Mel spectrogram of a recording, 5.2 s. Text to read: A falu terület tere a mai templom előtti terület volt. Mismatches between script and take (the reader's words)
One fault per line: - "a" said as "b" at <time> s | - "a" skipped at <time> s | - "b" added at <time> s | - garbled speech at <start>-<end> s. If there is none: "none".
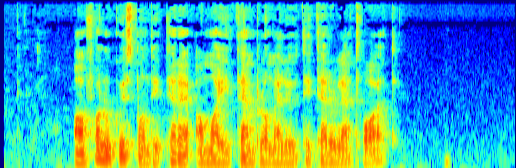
- "terület" said as "központi" at 1.1 s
